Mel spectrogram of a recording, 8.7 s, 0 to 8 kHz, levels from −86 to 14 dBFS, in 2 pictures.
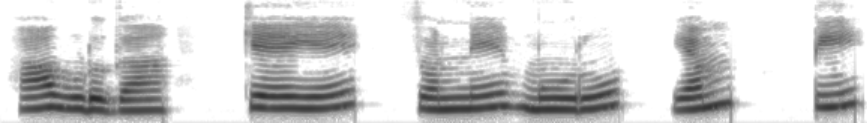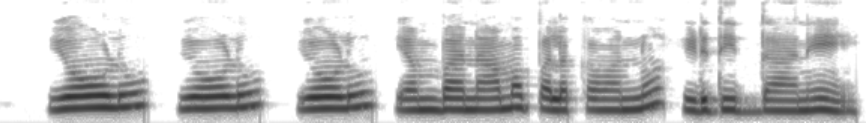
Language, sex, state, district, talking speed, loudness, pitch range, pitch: Kannada, female, Karnataka, Bangalore, 90 wpm, -15 LUFS, 230-275 Hz, 250 Hz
